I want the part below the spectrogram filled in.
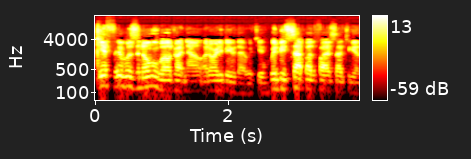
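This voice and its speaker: A man with a medium pitch talks at a very fast pace, his pitch varying in an ordinary way. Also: big swings in loudness. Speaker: singer-songwriter. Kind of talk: casual chat. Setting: video call.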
